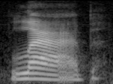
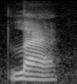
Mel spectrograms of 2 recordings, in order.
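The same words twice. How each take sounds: First: Said slowly, with a clearly released final b. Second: Said fast, with an unreleased, clipped final b. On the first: "천천히 발음하면 lab, lab 이렇게 끝에 B 소리가 나지만" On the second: "빠르게 발음하면 lab, lab 이렇게 받침처럼 들립니다"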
